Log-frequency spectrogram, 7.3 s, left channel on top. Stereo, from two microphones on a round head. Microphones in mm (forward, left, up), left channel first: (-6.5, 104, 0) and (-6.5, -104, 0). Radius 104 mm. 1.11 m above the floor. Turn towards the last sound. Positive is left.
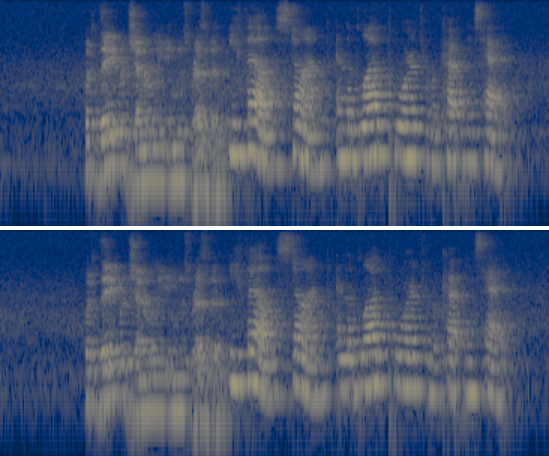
turn(degrees=65)  # may be behind; listen again after turning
